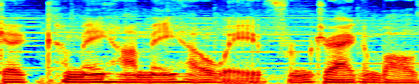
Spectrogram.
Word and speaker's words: Kamehameha: I've also learned that there's actually some debate over the correct way to pronounce Kamehameha the English dubs have done it differently over the years some have pronounced it as Kamehameha or Kamehameha and others have said Kamehameha apparently that is the more correct way to say it I'm sure I'm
